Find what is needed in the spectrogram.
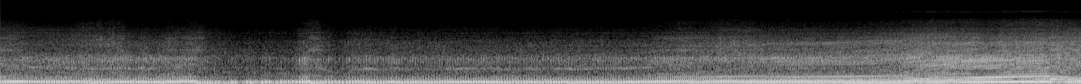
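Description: Honda Rebel 250's small parallel-twin engine under way on a ride, running at low revs at first, then rising steadily in pitch as it accelerates over the last few seconds, with wind noise over the microphone.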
